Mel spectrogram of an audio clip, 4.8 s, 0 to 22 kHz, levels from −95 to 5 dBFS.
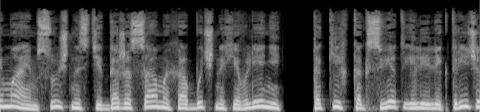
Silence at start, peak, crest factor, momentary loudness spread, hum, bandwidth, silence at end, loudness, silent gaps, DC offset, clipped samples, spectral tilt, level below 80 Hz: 0 s; -4 dBFS; 10 dB; 3 LU; none; 15.5 kHz; 0 s; -16 LUFS; none; under 0.1%; under 0.1%; -5.5 dB/octave; -54 dBFS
